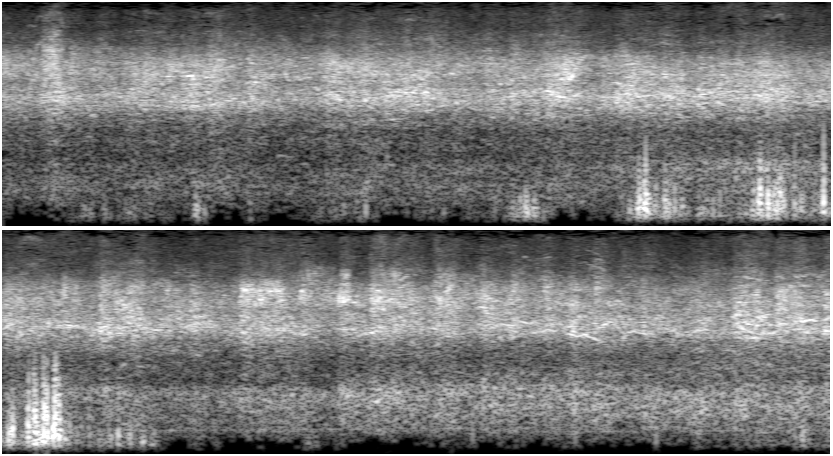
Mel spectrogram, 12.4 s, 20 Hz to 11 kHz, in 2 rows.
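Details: At Boonah, Queensland, Australia, flying-foxes fill the air on 02/01/2014 with a steady chorus of high squeals and screeches, with a cluster of louder, lower crackling bursts around the middle.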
